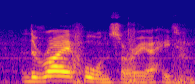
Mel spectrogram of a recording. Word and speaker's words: Rhyhorn: It's the Rhydon. The Rhyhorn, sorry, I hate it when people pronounce them wrong, but I just did it.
